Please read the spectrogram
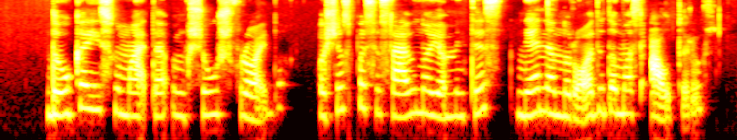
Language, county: Lithuanian, Vilnius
